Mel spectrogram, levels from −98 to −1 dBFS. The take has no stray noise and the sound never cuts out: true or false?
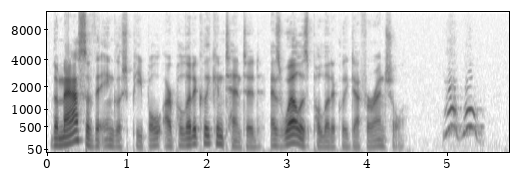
false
